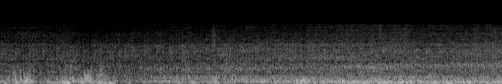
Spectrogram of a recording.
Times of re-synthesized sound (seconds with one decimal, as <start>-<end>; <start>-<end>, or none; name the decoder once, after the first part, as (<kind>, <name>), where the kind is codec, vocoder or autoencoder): none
